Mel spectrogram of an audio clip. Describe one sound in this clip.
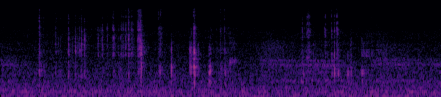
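Scissors snip through thin card in short crisp cuts.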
